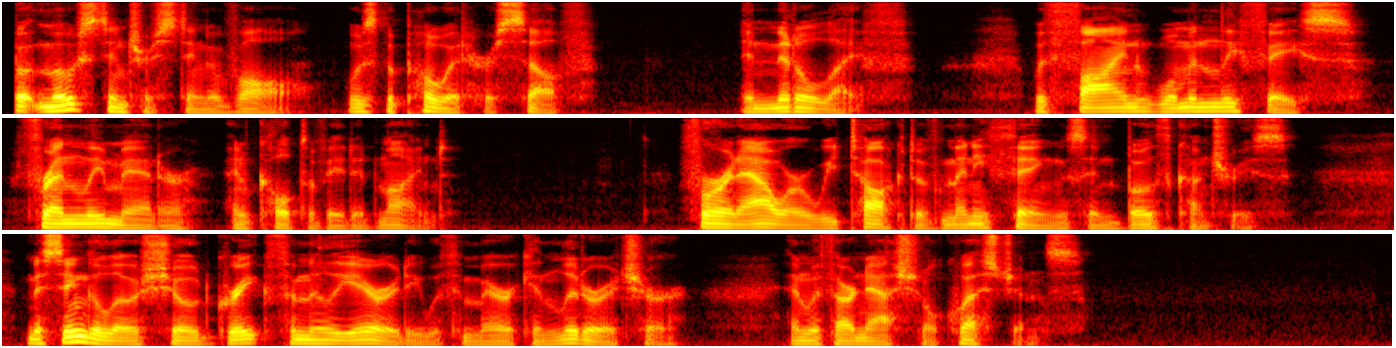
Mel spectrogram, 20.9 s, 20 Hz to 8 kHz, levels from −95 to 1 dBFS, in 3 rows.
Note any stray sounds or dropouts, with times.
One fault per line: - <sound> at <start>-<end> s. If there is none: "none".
none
